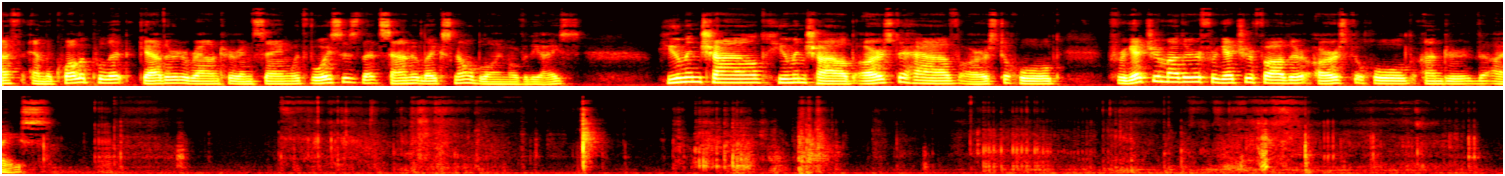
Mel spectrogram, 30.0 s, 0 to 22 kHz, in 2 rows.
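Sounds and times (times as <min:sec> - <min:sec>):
paper rustling and page turning: 0:15.8 - 0:30.0.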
